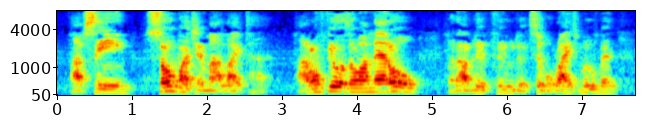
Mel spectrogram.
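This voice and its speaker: A man's plain, everyday voice, with lively intonation and big swings in loudness. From Pittsburgh, Pennsylvania. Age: 60s. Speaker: urban planner. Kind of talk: interview.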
